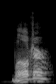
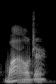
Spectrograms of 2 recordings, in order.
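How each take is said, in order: First: "Wilder" as WILL-der, higher and rising; softer, high-pitched "Wilder?" rhyming with "builder"; short-i pronunciation, questioning. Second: "Wilder" as WILE-der, higher and rising; softer, high-pitched "Wilder?" with a long i; long-i pronunciation, questioning. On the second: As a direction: try "Wilder" like "wild", as a question. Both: Shown as a demonstration. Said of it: "It's one of those".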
